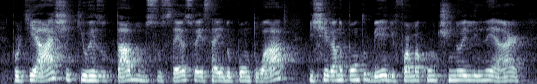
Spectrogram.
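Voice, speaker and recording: Over noticeable background noise and audible room echo, a man speaks in an animated tone at a fairly high pitch. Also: moderate pace, hardly any pauses. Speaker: personal finance coach. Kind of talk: live online class.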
